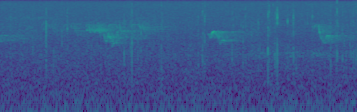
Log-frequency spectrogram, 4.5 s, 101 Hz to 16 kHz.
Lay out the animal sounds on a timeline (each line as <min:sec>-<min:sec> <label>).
0:00.0-0:04.5 Red-eyed Vireo (Vireo olivaceus)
